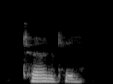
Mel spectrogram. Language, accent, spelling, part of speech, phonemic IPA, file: English, Southern England, turnkey, adjective / noun / verb, /ˈtɜː(ɹ)nˌkiː/, LL-Q1860 (eng)-turnkey.wav
- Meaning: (adjective) Ready to use without further assembly or test; supplied in a state that is ready to turn on and operate (typically refers to an assembly that is outsourced for manufacture)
